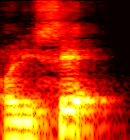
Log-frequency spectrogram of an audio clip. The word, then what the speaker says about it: Olise: Y ahora, yendo con los extremos, obviamente que hay que hablar de Olise u Olis, como prefieran pronunciarlo, pero la rompió el francés para el Bayern Múnich.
